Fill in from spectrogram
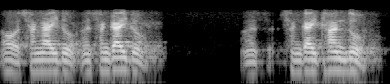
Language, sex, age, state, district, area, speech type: Manipuri, male, 45-60, Manipur, Churachandpur, urban, conversation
